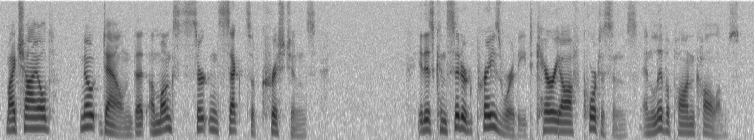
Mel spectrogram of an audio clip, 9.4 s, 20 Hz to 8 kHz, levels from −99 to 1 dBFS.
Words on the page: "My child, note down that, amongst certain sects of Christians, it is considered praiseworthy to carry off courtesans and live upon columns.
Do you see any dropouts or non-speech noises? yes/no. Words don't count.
no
